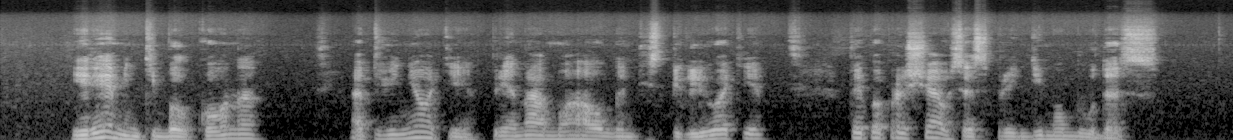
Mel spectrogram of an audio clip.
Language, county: Lithuanian, Kaunas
